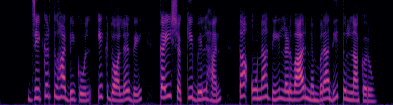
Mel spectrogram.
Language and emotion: Punjabi, neutral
